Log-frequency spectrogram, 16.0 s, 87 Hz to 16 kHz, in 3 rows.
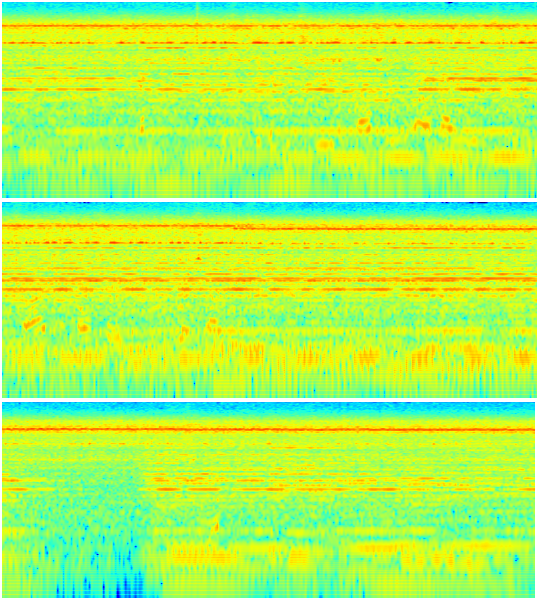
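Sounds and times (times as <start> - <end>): person singing: 1.2 - 8.2.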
